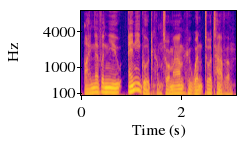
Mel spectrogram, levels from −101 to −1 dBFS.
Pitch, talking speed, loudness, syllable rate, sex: 100 Hz, 270 wpm, -18 LUFS, 5.9 syllables/s, male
